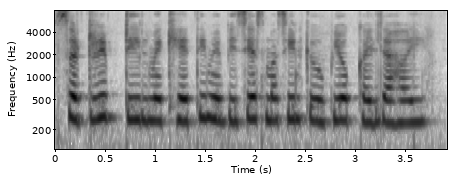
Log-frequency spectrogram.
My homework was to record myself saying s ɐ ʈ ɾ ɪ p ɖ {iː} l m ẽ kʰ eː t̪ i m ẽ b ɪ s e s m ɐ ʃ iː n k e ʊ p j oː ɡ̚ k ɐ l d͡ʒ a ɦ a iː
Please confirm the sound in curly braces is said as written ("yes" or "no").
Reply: yes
